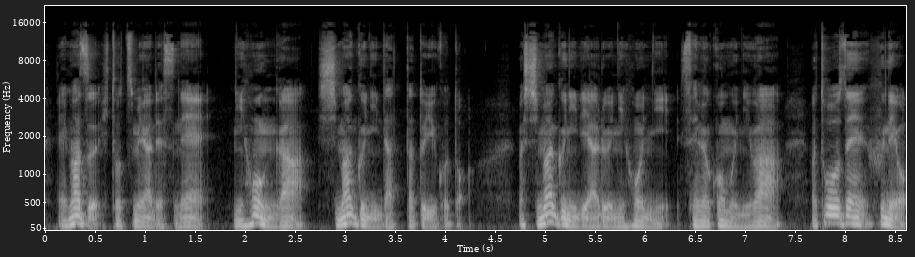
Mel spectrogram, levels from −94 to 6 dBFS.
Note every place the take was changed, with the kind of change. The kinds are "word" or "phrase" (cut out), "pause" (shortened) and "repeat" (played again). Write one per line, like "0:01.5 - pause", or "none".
none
